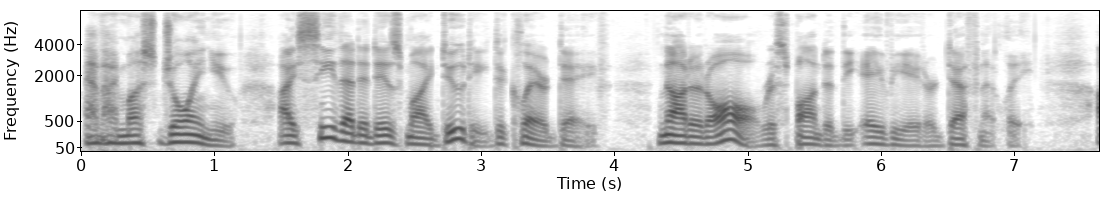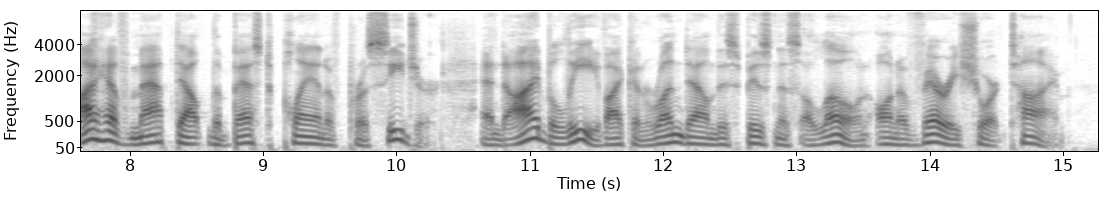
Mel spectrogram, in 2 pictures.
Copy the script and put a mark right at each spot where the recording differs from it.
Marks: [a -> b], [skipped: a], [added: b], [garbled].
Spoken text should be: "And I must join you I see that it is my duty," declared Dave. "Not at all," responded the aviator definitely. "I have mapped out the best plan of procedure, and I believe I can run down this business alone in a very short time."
"And I must join you I see that it is my duty," declared Dave. "Not at all," responded the aviator definitely. "I have mapped out the best plan of procedure, and I believe I can run down this business alone [in -> on] a very short time."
